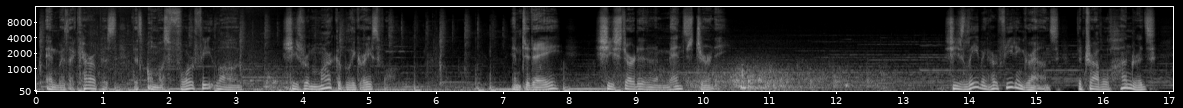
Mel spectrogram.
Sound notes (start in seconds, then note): 10.5 gentle music; 10.5 water waves loudly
